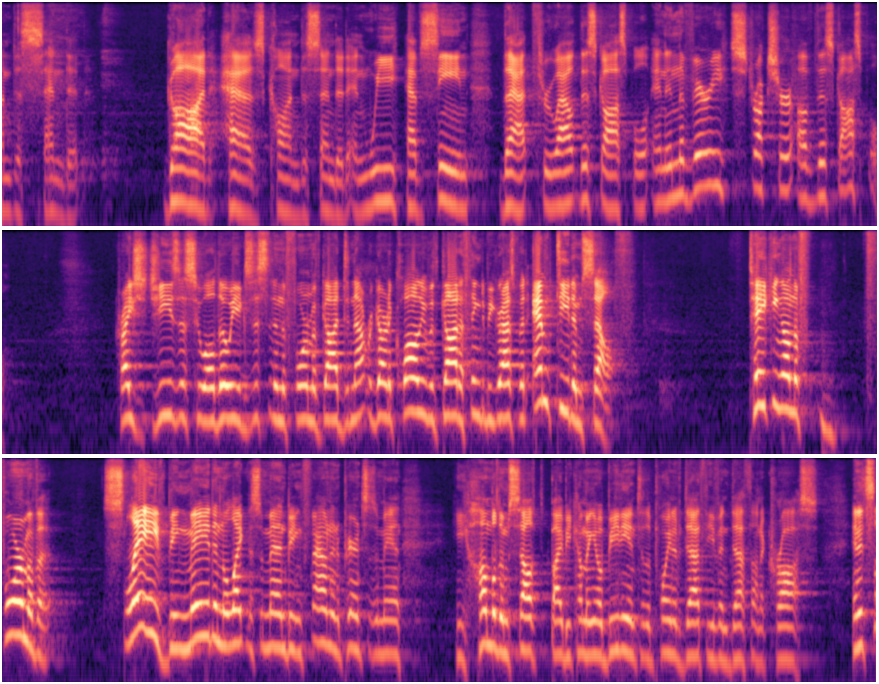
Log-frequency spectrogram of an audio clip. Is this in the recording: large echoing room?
yes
